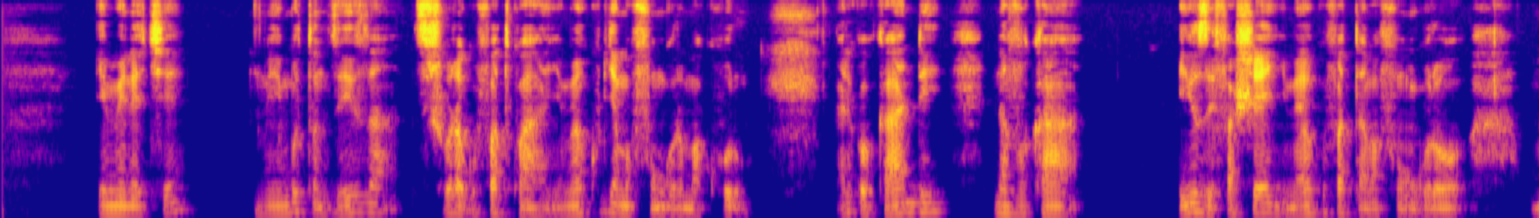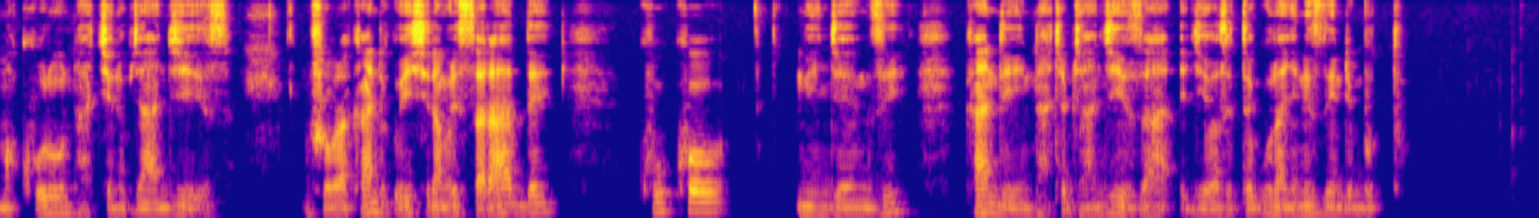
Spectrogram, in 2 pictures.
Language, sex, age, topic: Kinyarwanda, female, 25-35, agriculture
